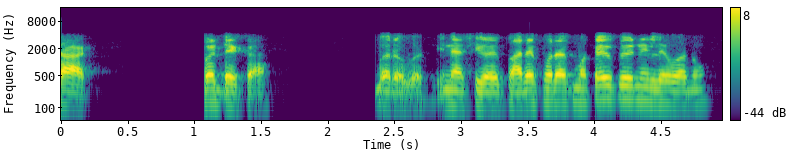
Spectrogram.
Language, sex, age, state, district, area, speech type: Gujarati, male, 18-30, Gujarat, Morbi, urban, conversation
